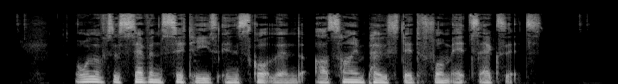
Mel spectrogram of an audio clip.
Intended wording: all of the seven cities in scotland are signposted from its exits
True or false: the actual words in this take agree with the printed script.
true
